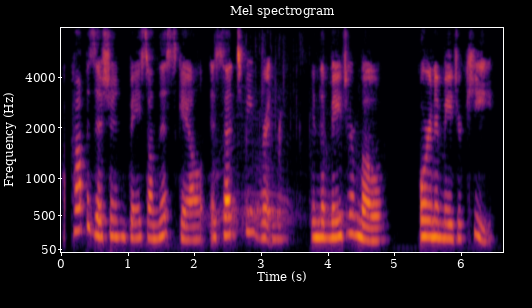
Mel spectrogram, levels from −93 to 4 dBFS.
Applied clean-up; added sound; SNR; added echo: neural mask model DeepFilterNet 3.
